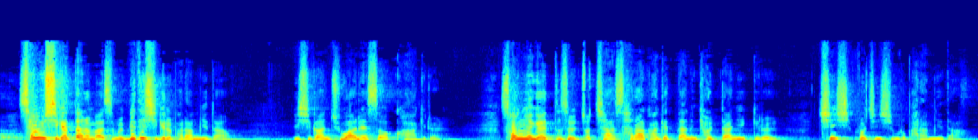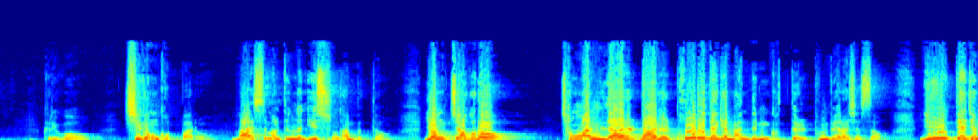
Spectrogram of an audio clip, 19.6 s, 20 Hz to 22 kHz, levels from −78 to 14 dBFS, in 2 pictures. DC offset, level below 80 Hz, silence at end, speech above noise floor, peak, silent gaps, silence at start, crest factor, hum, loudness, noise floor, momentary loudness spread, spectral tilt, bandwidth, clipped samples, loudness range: under 0.1%; -42 dBFS; 0 s; 33 dB; 0 dBFS; none; 0 s; 14 dB; none; -12 LUFS; -45 dBFS; 18 LU; -3.5 dB/octave; 16 kHz; under 0.1%; 12 LU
